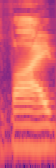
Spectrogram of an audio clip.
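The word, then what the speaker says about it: VÆB: The band is Vibe, V-A-E together, B. It's pronounced Vibe.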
